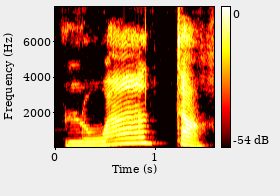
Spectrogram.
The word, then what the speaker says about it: lointain: pas, dans un pays lointain, regardez, loin, ici, O-I-N, je le prononce loin, A-I-N, 1. Attention, regardez, rappelez-vous. O-I-N, loin. A-I-N, 1. Lointain.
